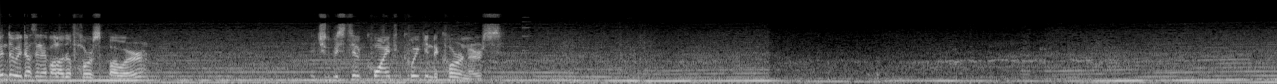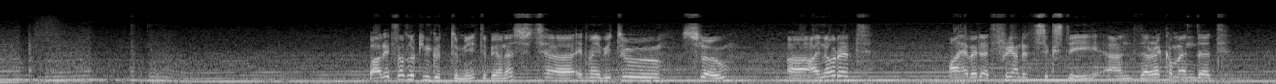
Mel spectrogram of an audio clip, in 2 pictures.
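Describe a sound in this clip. A small car engine drones steadily, its pitch rising and falling with gear changes.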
